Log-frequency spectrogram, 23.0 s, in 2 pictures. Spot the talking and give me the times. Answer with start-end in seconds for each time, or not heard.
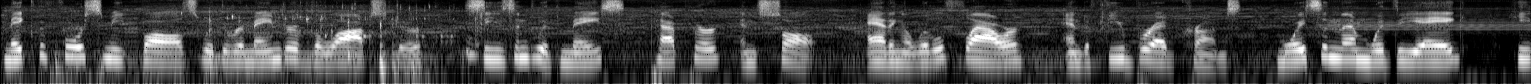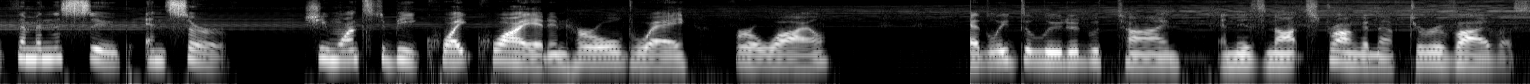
0.0-13.2, 13.8-17.7, 18.8-22.9.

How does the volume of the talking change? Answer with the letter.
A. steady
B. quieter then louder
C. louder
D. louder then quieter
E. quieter
A.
